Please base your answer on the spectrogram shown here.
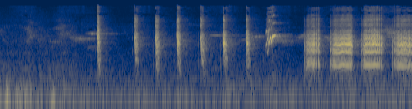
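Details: Javan myna, energetic morning singing used as a master recording for caged birds: evenly spaced dry clicks about five per second, a quick whistle, then loud grating rasping squawks.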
